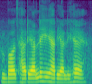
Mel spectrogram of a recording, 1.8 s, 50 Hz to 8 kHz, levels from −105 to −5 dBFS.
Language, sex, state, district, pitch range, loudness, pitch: Hindi, male, Arunachal Pradesh, Lower Dibang Valley, 130-140 Hz, -16 LUFS, 135 Hz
